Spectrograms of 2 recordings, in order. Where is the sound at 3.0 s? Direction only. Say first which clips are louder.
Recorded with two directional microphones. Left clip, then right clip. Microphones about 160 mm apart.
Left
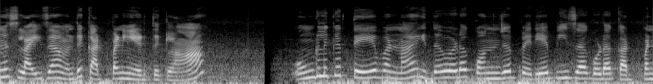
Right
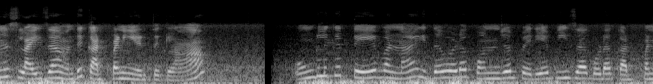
Left 6 dB; 55° left (ahead or behind).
